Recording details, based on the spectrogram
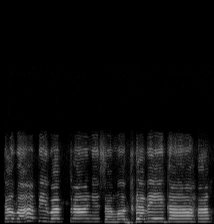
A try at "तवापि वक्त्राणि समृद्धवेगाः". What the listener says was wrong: समृद्ध, not samudra, samruddha. Because the earlier shloka we had samudram, that was different, and this is, if you look at that, samudram. This is samudram. Okay, that was nadis goes to samudram, and this is samruddha.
